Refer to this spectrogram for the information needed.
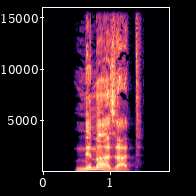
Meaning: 1. glutton 2. yellow-billed stork, Mycteria ibis
- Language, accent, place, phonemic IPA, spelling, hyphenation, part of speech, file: German, Germany, Berlin, /ˈnɪmɐzat/, Nimmersatt, Nim‧mer‧satt, noun, De-Nimmersatt.ogg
